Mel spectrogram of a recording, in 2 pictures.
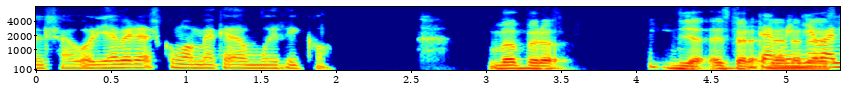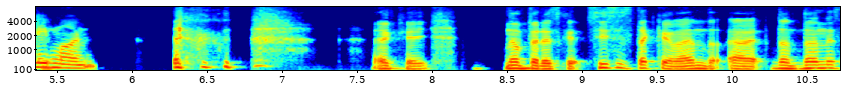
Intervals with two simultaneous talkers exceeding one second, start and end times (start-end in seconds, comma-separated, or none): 4.2-5.5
